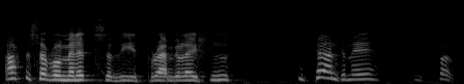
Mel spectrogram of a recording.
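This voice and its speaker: Genial old English doctor and loyal companion, avuncular radio storyteller, high-pitched and forceful in tone. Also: male voice, normal speed. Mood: grave storytelling. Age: older. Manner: avuncular, hesitant, repeats phrases. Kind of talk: 1940s radio drama acting.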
